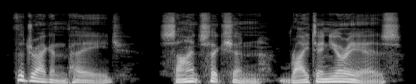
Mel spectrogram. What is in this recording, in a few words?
Desktop Remote Record; Desktop Recording Sample; The quality of recording depends on equipment and connection.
